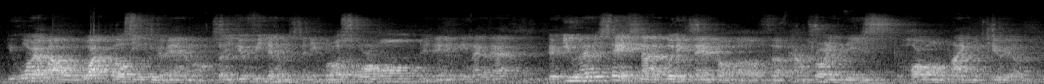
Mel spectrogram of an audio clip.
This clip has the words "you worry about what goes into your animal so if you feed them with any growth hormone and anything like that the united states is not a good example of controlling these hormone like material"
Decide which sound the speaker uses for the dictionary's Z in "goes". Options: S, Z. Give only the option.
S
